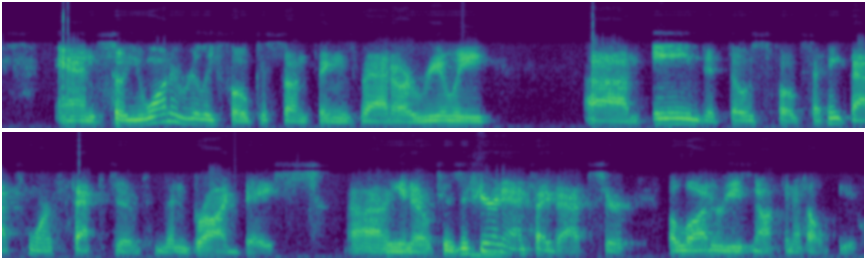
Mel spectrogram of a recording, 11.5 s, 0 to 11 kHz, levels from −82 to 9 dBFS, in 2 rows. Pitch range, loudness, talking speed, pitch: 95-110 Hz, -19 LUFS, 210 wpm, 105 Hz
